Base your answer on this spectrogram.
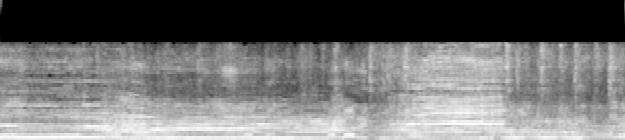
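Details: Calves offered for sale, Limousin and Brahman, three to four months old. A long, steady, nasal moo fills the first three seconds, then fades into fainter overlapping bawls amid background murmur.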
